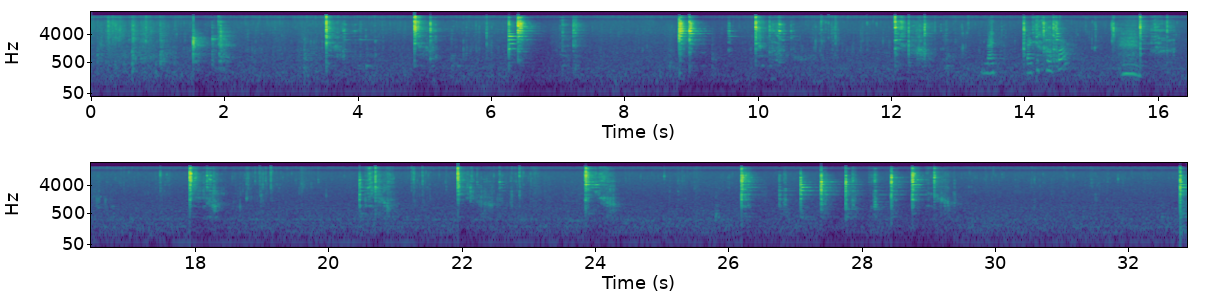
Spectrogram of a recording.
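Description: Metal spatula scraping and knocking against a steel kadai as chicken, tomatoes and spice masala are stirred, over a steady low sizzle of frying. A quick run of knocks comes near the end.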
